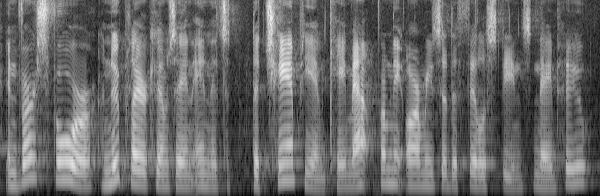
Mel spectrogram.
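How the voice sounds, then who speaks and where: A woman's voice: fairly low pitch, normal speed, fairly bright tone. Chatty middle-aged woman teaching scripture. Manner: chatty, with joking asides. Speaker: Bible teacher. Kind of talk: sermon-style Bible teaching.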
